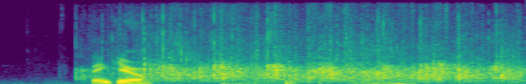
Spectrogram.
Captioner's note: audience applauding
